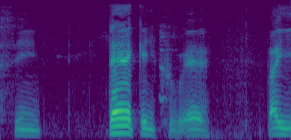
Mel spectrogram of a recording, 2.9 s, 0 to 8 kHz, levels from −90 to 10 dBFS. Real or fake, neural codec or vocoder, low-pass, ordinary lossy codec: real; none; 7.2 kHz; none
